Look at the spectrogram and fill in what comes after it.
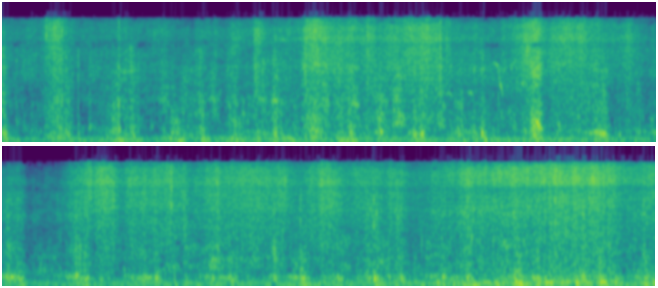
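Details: Horses eating: dense, continuous crunching and grinding of chewing at a fast irregular rhythm, with broadband rustle throughout.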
